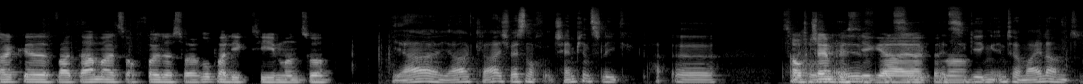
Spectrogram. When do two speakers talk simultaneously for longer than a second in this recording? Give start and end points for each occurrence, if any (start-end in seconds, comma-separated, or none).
7.9-9.8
